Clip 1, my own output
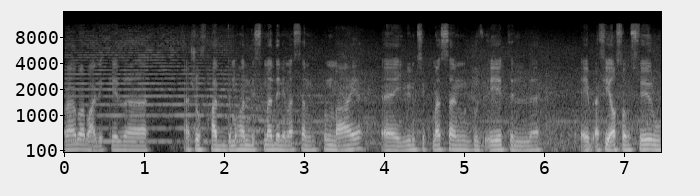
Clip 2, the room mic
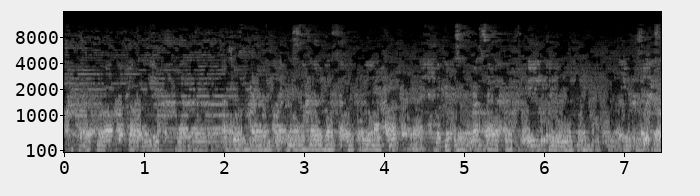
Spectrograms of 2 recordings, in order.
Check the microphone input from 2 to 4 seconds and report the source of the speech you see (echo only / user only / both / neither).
echo only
